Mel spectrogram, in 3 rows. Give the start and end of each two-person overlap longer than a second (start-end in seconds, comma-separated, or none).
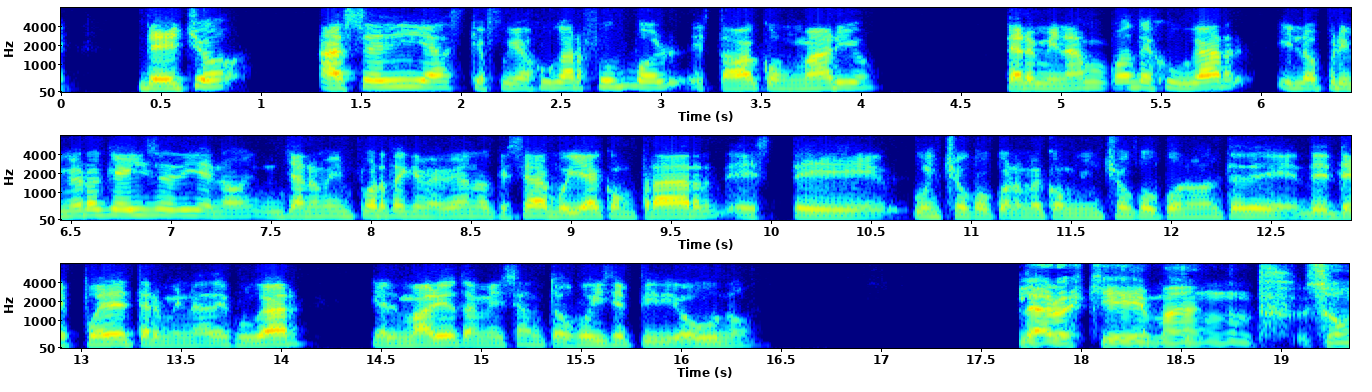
none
